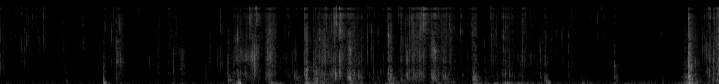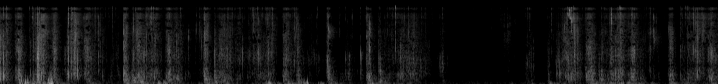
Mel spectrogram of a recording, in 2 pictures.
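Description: Hands squeezing and kneading slime, giving a dense crackle of small pops and clicks. It comes in several bouts with short pauses between them.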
